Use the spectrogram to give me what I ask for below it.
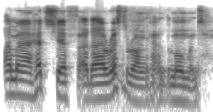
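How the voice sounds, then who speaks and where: A man's voice: on the low side, expressive, a little fast, no echo. Danish guy in his 20s, friendly chatty guest, bit dull lo-fi sound, dry. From Denmark. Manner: cheerful, laughs often, hesitant fillers. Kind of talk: casual interview chat.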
